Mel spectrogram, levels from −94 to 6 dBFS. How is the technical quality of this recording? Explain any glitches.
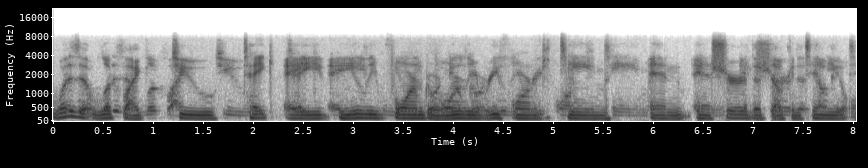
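The recording has two clear problems: a persistent echo and a loss of quality in the second half.

Echo with no canceller runs throughout. The far end's loudspeaker output is picked up by its microphone and returned uncancelled, so every phrase is followed roughly 0.4 s later by a thinner copy about 8 dB quieter.

A call bitrate drop begins at 4.77 s and lasts to the end. The encoder's rate falls from 40 to 12 kbps, bottoming out for about 2.7 s. The Opus coding becomes coarse, so the sound turns rough, watery or muffled, losing clarity compared with the first half.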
